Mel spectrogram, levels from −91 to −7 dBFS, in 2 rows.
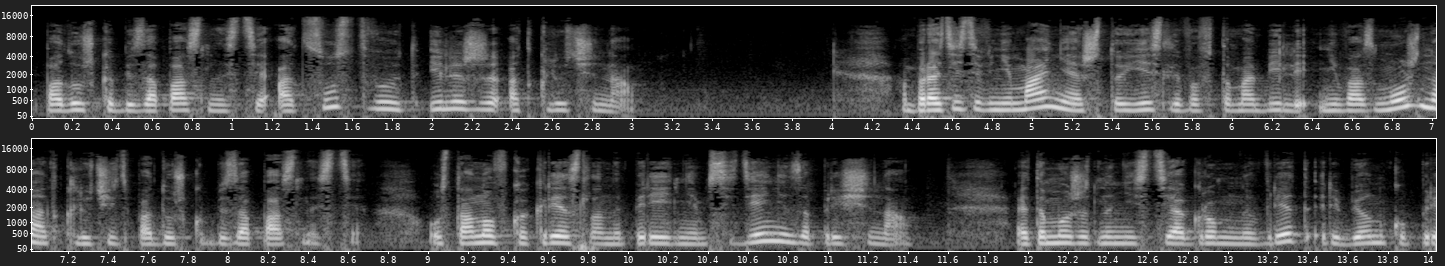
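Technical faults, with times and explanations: No technical faults, with times and explanations, to report for this clip.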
